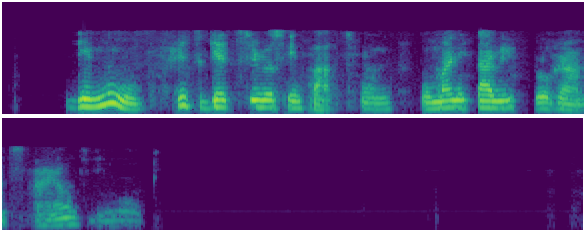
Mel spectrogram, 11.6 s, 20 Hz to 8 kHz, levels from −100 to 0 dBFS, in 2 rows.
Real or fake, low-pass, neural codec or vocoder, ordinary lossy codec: fake; 7.2 kHz; codec, 16 kHz, 4 kbps, FunCodec, trained on Chinese and English, 50 frames a second; AAC, 16 kbps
